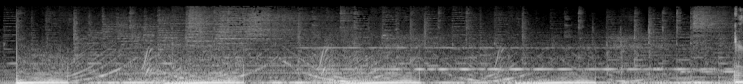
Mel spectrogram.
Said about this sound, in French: Ils ont mis des capteurs et chaque fois que bébé bouge, ça se transforme en son qui est ensuite retranscrit sur un synthétiseur. Écoutez, euh, ça donne ça.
